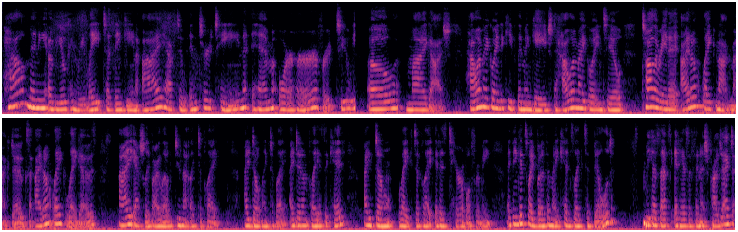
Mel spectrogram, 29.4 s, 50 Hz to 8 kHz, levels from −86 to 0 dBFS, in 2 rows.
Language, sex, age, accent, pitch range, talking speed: English, female, 30-49, American, 165-210 Hz, 185 wpm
